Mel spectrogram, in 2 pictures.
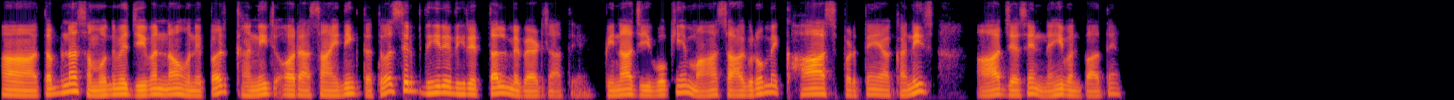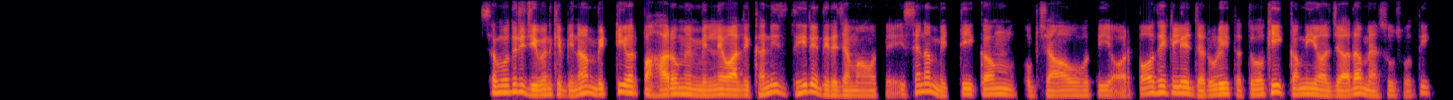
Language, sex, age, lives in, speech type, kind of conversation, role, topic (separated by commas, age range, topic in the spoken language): Hindi, male, 20-24, India, read, expert-assistant, expert, अगर समुद्र में जीवन का विकास नहीं हुआ होता, तो पृथ्वी का पारिस्थितिकी तंत्र कैसा होता?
